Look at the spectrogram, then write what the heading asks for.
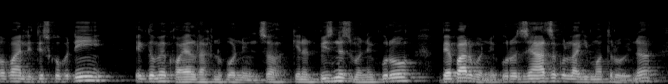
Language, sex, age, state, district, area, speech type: Nepali, male, 30-45, West Bengal, Kalimpong, rural, spontaneous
